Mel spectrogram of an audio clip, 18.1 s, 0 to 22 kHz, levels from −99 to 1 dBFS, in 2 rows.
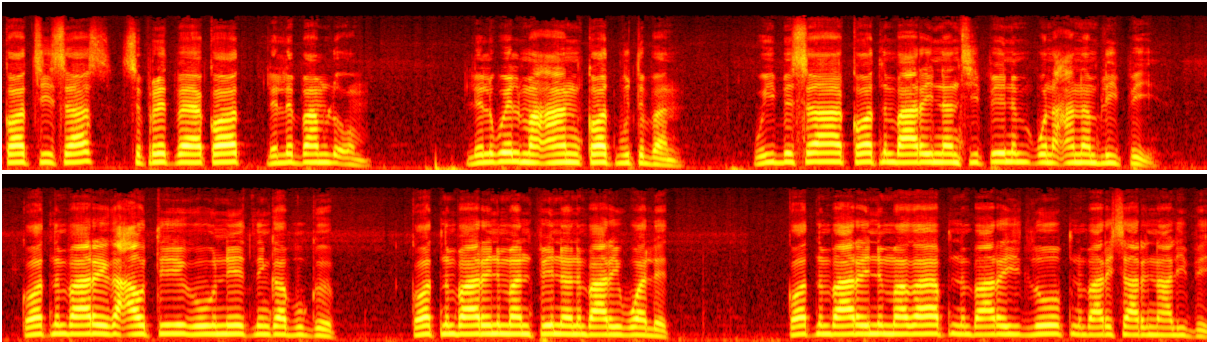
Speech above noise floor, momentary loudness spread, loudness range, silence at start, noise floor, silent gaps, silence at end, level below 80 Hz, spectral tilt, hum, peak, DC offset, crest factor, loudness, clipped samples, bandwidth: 34 dB; 11 LU; 2 LU; 0.05 s; -53 dBFS; none; 0 s; -52 dBFS; -4.5 dB/octave; none; -2 dBFS; under 0.1%; 18 dB; -19 LUFS; under 0.1%; 14.5 kHz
